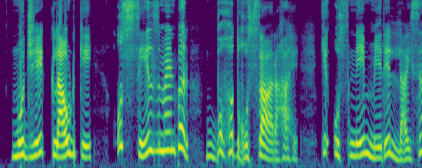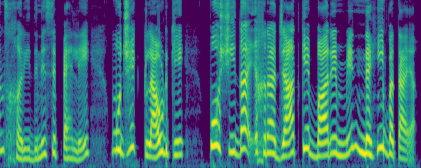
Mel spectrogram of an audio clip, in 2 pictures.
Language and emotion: Urdu, angry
